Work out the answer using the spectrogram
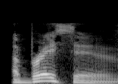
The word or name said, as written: abrasiveness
